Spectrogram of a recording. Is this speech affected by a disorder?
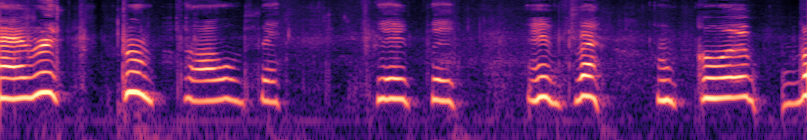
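Yes: cerebral palsy; from birth.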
